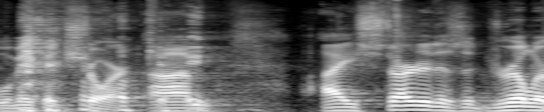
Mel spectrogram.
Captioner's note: laughs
